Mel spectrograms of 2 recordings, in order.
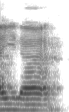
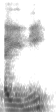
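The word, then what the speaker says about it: أين: Selamanya dibaca aina, nggak boleh aini.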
